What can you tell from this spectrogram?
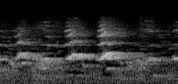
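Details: Three-week-old puppies exploring a newly expanded pen for the first time, making lots of noise; short, high, nasal whines and yips overlap, with two sharper squeals standing out in under two seconds.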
